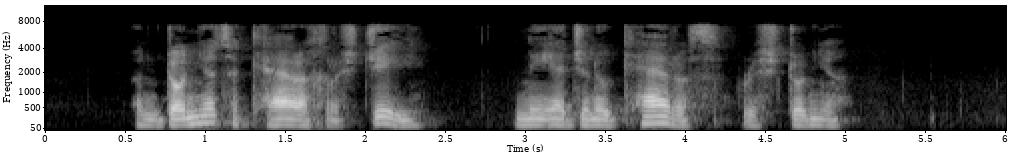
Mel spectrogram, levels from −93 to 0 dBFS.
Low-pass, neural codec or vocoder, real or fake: 7.2 kHz; none; real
